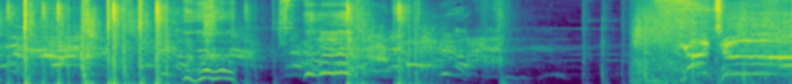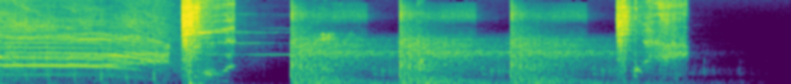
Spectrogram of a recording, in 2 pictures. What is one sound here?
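Blows and thuds land in a fight.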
